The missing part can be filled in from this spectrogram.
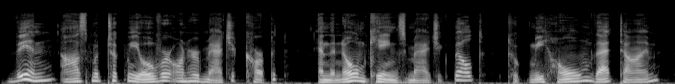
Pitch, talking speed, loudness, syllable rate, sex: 125 Hz, 180 wpm, -19 LUFS, 4.2 syllables/s, male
